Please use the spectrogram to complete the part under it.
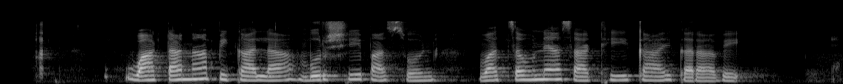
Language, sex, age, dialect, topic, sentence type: Marathi, female, 25-30, Standard Marathi, agriculture, question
